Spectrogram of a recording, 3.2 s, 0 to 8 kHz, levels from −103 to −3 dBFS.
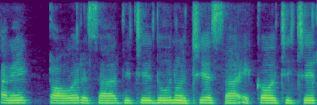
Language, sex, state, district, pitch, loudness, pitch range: Konkani, female, Goa, North and South Goa, 190 Hz, -22 LUFS, 185-190 Hz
